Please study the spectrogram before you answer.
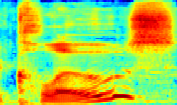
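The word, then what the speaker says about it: Close: on the Liber character clothes who is spelled like closing the door c l o s e not like the clothes I'm wearing which I I thought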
